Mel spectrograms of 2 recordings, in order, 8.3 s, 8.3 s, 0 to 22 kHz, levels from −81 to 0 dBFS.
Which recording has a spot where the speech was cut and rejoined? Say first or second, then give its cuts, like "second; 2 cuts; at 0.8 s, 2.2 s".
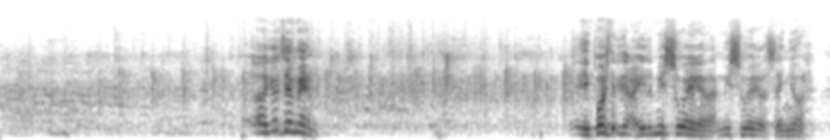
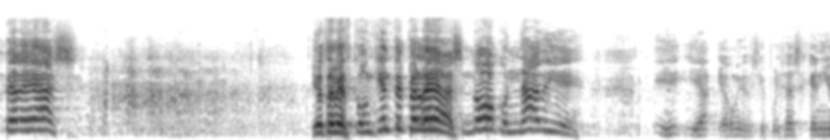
second; 2 cuts; at 4.6 s, 6.4 s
